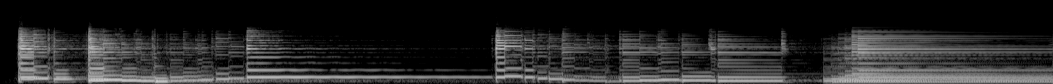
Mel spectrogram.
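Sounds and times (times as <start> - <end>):
electric guitar with riverbottom neck: 0.0 - 10.5.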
